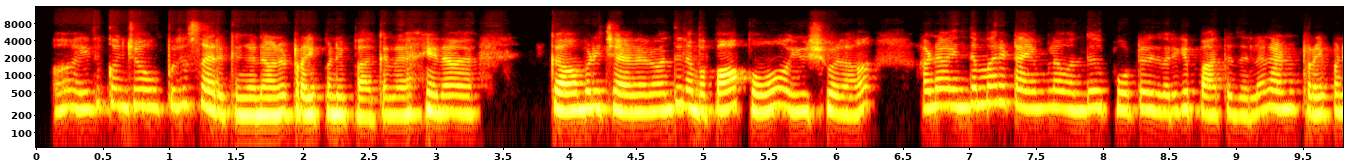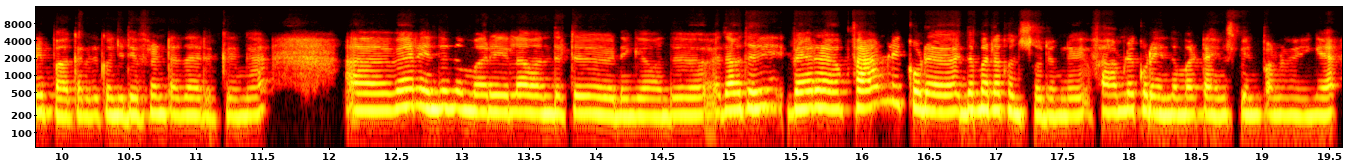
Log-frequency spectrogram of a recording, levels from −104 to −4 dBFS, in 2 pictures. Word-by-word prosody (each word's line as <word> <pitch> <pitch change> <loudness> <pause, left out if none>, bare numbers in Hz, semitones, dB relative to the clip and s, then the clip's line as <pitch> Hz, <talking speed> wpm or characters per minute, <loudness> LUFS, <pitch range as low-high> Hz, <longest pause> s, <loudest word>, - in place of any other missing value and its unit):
ஆ. - - -2 0.2
இது 255 - -4
கொஞ்சம் 285 0 -1
புதுசா 295 +1 -1
இருக்குங்க 215 -2 +1
நானும் 210 +1 +3
ட்ரை 215 -3 +6
பண்ணி 215 -1 +5
பார்க்கறேன். 205 +2 -1
ஏன்னா 225 0 +2 0.8
காமெடி 250 +2 +7
சேனல் 230 -2 +3
வந்து 255 +5 +1
நம்ம 250 -3 +3
பார்ப்போம் 255 -2 +5 0.2
யூஷுவலா. 235 -3 0 0.5
ஆனா, 275 +2 +2
இந்த 280 +2 +1
மாதிரி 330 +1 0
டைம்ல 270 -1 0
வந்து 250 +1 0 0.2
போட்ட 250 +1 -1
இது 240 -2 -2
வரைக்கும் 255 +2 -3
பார்த்தது 210 -1 -2
இல்ல. 220 +4 -4
நானும் 260 -1 +1
ட்ரை 215 -2 +1
பண்ணி 230 -1 0
பார்க்கறது 195 0 -4
கொஞ்சம் 200 -1 -1
டிஃப்ரெண்ட்டா 210 +1 -4
தான் 200 -1 -3
இருக்குங்க. 195 +1 -7 0.8
அ - - +1 0.2
வேற 285 +1 +2
எந்தெந்த 260 0 +2
மாதிரியெல்லாம் 230 0 0
வந்துட்டு 215 0 -2 0.3
நீங்க 195 0 -3
வந்து 200 +1 -4 0.3
அதாவது 245 +2 +2 0.3
வேற 265 +2 +3 0.3
ஃபேமிலி 320 +5 +1
கூட 250 -2 +3 0.2
இந்தமாதிரிலாம் 245 +1 +1
கொஞ்சம் 215 -1 -2
சொல்லுங்களேன். 200 +1 -4
ஃபேமிலி 235 +1 -2
கூட 225 -2 0
எந்த 210 0 -1
மாதிரி 210 0 -4
டைம் 205 0 -3
ஸ்பெண்ட் 205 0 -4
பண்ணுவீங்க? 205 0 -5
230 Hz, 170 wpm, -23 LUFS, 205-255 Hz, 0.8 s, காமெடி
